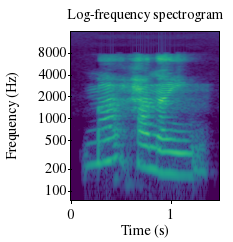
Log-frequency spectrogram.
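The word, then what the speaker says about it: Mahanaim: nombre de Aquel lugar mahain porque no se pronuncia la h en el hebreo también y envió Jacob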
